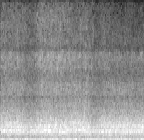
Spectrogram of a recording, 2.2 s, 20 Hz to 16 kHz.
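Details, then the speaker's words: Vauxhall Mk2 Cavalier while driving past a high wall: steady low engine drone with faint breathy puffing following revs; exhaust joint leaking, improved by wiggling it, exhaust paste planned; exhaust leak. "and obviously an exhaust you can't yeah you can just hear it here where this high wall is"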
